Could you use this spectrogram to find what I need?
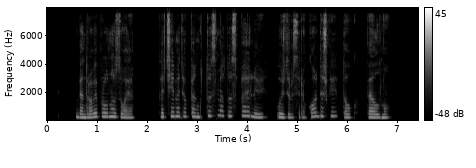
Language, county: Lithuanian, Marijampolė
